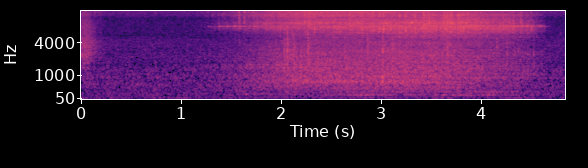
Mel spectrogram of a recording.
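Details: HO-scale model locomotive running on analog DC through a new DC/DCC selector panel: faint high motor whine swells and fades as it rolls by, smooth and steady with no clicking or stalling.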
